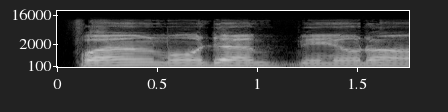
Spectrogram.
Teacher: Ro-nya dibaca tebal karena barisnya di atas.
